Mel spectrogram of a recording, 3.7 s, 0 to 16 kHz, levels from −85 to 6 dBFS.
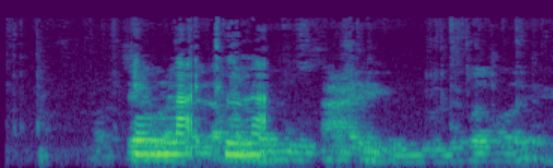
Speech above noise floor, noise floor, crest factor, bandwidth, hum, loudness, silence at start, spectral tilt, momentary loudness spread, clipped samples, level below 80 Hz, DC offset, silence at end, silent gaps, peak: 29 dB; -51 dBFS; 18 dB; 11.5 kHz; none; -22 LUFS; 0.25 s; -6.5 dB/octave; 16 LU; under 0.1%; -62 dBFS; under 0.1%; 0 s; none; -4 dBFS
